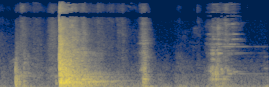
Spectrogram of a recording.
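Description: A single loud heavy clunk about a second in, ringing away over about a second, as metal parts knock together during removal of a classic Mini's engine from its subframe. It is followed by a lighter knock and a brief scrape.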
